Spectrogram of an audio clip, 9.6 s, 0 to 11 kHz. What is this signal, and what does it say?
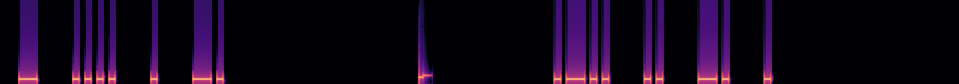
Morse code, heard as a keyed tone, about 20 wpm, spaced as for 14 wpm, 700 Hz. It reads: THEN LINE
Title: 115 Lesson 19f - Letter w - Words 20wpm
